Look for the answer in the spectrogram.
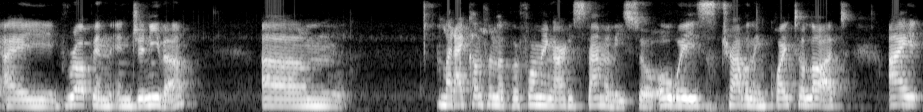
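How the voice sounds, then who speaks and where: A woman's voice: mid-range voice, a bit bright. A woman in her forties from Switzerland, talking as a guest on a video call interview, chatty with frequent laughs and restarts. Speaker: guest, actress. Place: small indoor room by a window. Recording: dull lo-fi video-call audio.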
